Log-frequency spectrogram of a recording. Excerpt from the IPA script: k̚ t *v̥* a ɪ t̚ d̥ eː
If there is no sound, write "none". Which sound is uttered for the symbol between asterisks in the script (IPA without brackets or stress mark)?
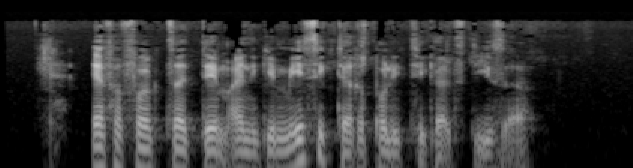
z̥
